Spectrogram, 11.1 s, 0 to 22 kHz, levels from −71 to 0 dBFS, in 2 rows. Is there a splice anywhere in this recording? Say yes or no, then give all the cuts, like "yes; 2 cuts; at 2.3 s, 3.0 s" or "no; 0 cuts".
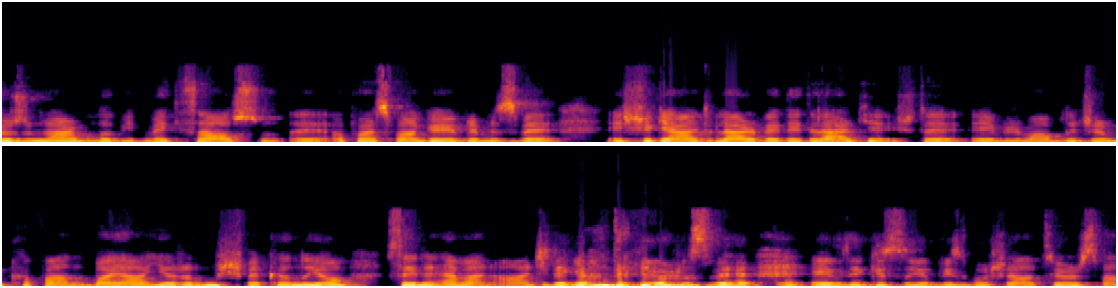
no; 0 cuts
